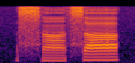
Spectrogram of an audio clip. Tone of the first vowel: low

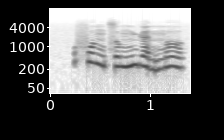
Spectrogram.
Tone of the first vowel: falling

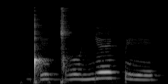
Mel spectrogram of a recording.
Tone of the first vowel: low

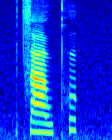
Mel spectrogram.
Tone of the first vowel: low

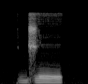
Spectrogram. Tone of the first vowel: low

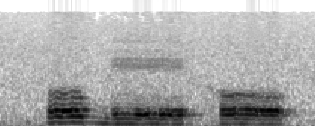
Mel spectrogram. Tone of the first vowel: high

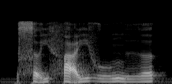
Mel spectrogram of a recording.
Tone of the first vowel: rising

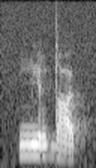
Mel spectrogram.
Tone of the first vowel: high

